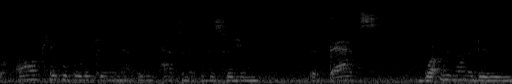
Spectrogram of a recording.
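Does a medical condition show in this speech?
No.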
